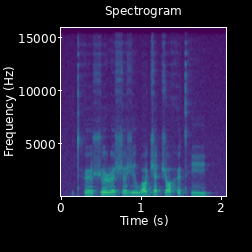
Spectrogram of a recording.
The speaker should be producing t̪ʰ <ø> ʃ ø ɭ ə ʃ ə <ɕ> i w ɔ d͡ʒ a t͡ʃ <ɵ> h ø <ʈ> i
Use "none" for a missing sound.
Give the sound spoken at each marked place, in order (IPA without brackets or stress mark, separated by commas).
ø, ʒ, ɔ, t̪ʰ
